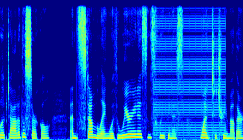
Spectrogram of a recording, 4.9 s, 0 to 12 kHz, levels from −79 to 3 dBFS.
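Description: From about 3.06 s to 4.52 s the speech picks up a GSM phone buzz: a hard, raspy drone at roughly 217 Hz, thick with harmonics and sitting about 14 dB below the speech. A 2G handset close to the gear is firing radio bursts 217 times a second, and some part of the audio circuit rectifies those pulses into audible buzz. It holds nearly steady, which is the signature of a phone on an active call.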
